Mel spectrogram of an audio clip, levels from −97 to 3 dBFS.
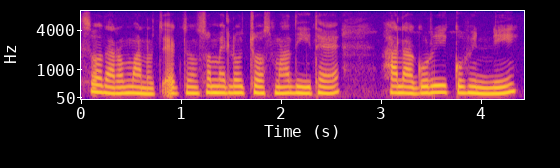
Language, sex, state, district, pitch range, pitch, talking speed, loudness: Chakma, female, Tripura, Unakoti, 210-220 Hz, 215 Hz, 160 wpm, -10 LUFS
